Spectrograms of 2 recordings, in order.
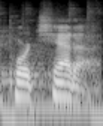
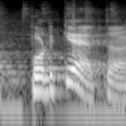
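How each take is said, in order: First: The word is said in a casual, ordinary way. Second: The word is said in a fussy, exaggerated way.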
